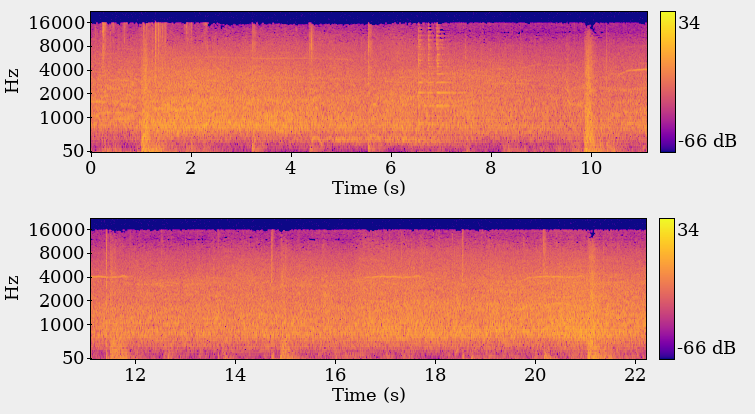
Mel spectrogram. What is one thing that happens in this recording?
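Heavy bodies thud onto a wrestling ring mat.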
